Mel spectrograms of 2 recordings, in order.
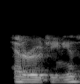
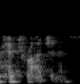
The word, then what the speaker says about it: heterogeneous: different types of mixtures they can either be homogeneous or homogeneous or they can be heterogeneous or heterogeneous either pronunciation is valid uh in a homogeneous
